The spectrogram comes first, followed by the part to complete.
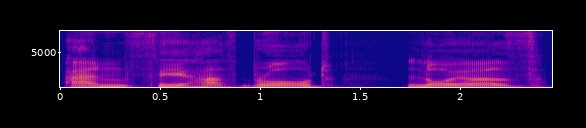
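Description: A deferential, shuffling manservant, acted by a male reader. His delivery is slow and formal with a muttering manner, fit for a storybook. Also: medium pitch, steady tone, smooth, no echo, clean studio sound. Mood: deferential, guarded. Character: Igor, deferential, shuffling male butler servant.

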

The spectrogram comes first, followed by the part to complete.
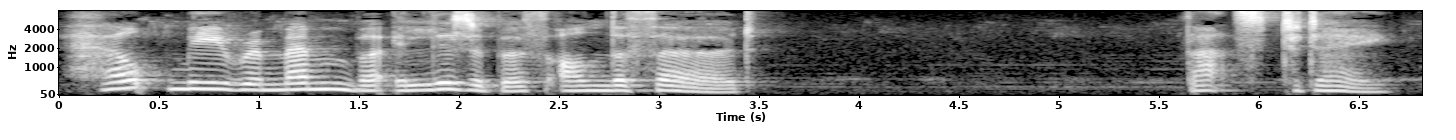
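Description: A low-voiced woman as a patient companion in an audio drama. Her voice is slightly husky, and she explains things gently, with a measured sorrow. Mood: gently prompting. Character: patient, sorrowful female companion of a forgetful old man. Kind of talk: audio play acting.

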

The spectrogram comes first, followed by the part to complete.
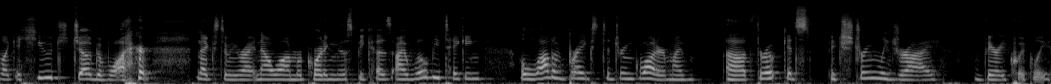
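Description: A young woman in her college years hosts a solo podcast, her slightly high voice still a little hoarse from illness. She rambles in a relaxed, chatty way, full of fillers and small laughs. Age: young adult. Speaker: podcast host. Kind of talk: casual solo podcast talk.

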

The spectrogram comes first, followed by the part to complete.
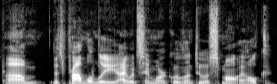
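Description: Gravelly-voiced man on a glitchy call. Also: medium pitch, lively intonation, fairly quick, a bit bright, no echo. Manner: rambling with many restarts and fillers. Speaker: podcast co-host. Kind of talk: casual remote podcast chat.

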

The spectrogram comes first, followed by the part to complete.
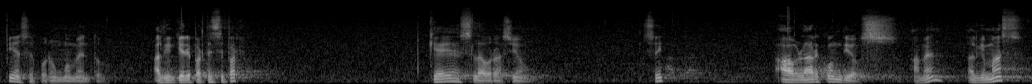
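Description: A man preaching a sermon, putting questions to the congregation and climbing to emphatic peaks. His voice sits fairly low. It rings through a long church reverb over a faint hiss. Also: big pitch swings, slow pace, pauses often. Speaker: pastor. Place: church sanctuary.

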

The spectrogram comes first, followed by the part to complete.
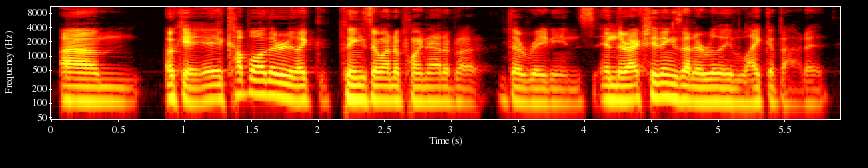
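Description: A slightly raspy, low-voiced man who is a bit sick and losing his voice. He explains at length in a chatty, filler-heavy podcast style. His delivery stays flat, with very little rise and fall. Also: fast, no echo, studio quality. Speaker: podcast co-host and top competitive player.

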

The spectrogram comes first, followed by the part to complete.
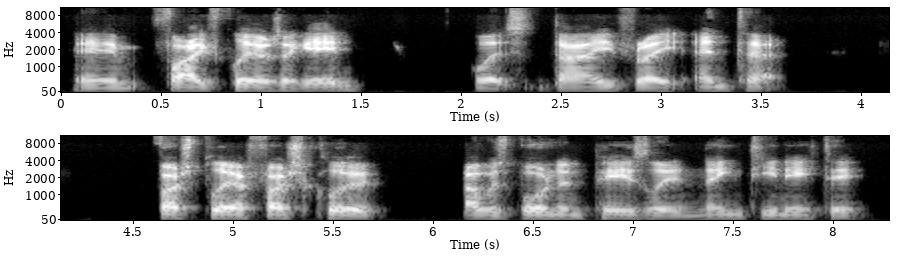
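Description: A man's voice: medium pitch, fairly even intonation, measured pace, fairly bright tone, clear, resonant tone. A man with a Scottish accent hosting an informal quiz, reading out clues and scores. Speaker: quiz host on a football podcast.

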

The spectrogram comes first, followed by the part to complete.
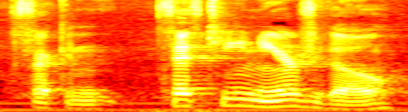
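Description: A man's voice: lowish voice, animated, measured pace, poor audio. A man in his forties, co-hosting a podcast in casual chat, rambling and blunt with frequent swearing. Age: 40s. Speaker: podcast co-host.

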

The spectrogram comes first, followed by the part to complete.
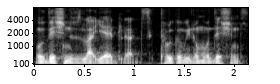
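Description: A man's voice: sits low, monotone, very fast, a little mellow. A man with a London accent hosting a casual podcast chat, talking informally with slang and repeating himself for emphasis. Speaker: podcast host.

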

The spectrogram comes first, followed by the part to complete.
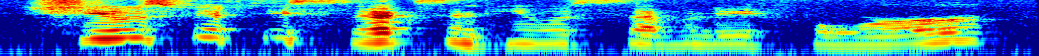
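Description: A woman, co-hosting a podcast, leading the talk in a friendly, steady way and retelling a local story. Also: medium pitch, moderate pace, poor audio. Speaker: podcast co-host. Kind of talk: casual chat and story retelling.

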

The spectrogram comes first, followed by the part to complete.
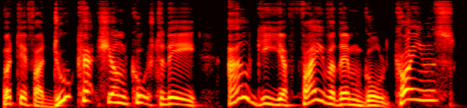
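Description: A man's voice: high voice, huge pitch swings, unhurried, dry recording, studio quality, voice pushed up, full character voice. A man voicing an impatient, threatening Scottish passenger with a growl and broad dialect in an audiobook. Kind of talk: audiobook character voice.

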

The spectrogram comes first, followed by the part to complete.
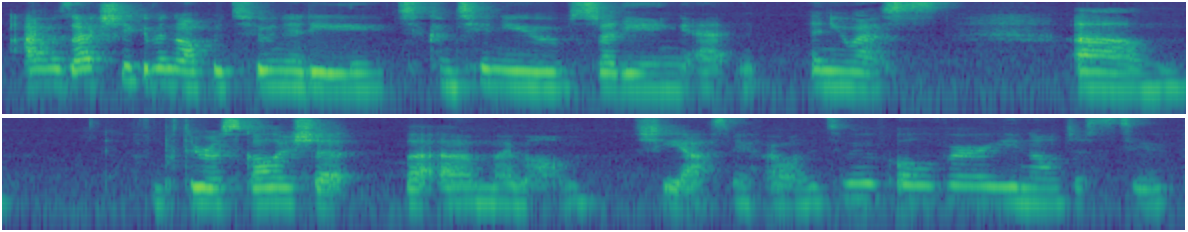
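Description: Guest: young woman, gravelly, soft-spoken, light hum behind. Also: mid-range voice, level tone, normal speed, low-quality recording. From Samoa. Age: young adult. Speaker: podcast guest. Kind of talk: casual interview talk.

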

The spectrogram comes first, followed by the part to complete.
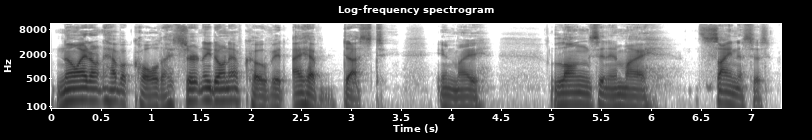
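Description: A man, a pastor, giving impassioned podcast commentary with an indignant, emphatic, repetitive manner and a hoarse, dusty throat. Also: lowish voice, a little slow.

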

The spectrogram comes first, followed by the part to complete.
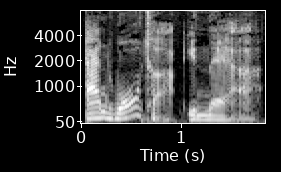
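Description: A man reading an audiobook, voicing a cold and cruel male elf who speaks slowly and mockingly. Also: medium pitch, expressive, creaky, dry recording, clean studio sound, heavily acted. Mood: menacing. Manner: slow, drawn-out, sneering delivery. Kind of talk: audiobook character voice.

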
